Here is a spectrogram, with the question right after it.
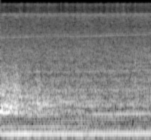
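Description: A race car engine in Gran Turismo Sport drones loudly and steadily at high revs through a brief lift before braking, a sustained close-up tone with no pauses.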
